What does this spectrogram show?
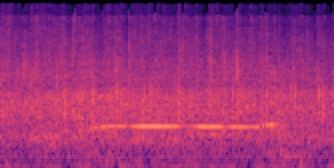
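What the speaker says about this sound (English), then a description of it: "big round of applause for them" Convention audience applauding the event staff, a steady wash of many hands clapping at moderate distance that swells slightly midway, with a faint tone sounding briefly beneath it.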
